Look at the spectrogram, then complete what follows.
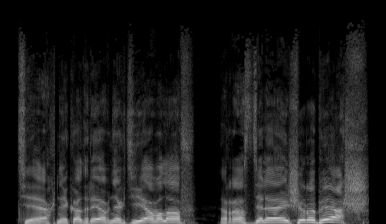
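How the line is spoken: Growling. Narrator (Russian): зарычал Тадзя

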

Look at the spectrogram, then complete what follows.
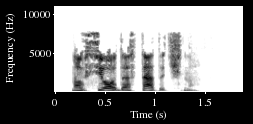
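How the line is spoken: Abruptly stopped laughing. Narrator (Russian): Он резко оборвал смех

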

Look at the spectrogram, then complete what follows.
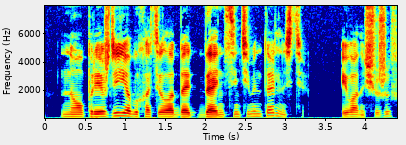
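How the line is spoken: Plain. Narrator (Russian): спросил Кортес

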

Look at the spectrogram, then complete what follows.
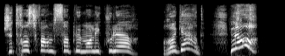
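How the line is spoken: Screamed. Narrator (French): hurla Camille

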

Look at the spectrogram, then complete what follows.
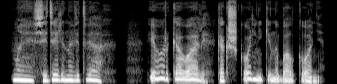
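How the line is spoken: Sleepy voice. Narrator (Russian): сонно говорила она

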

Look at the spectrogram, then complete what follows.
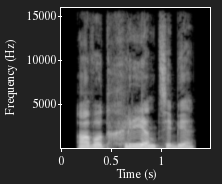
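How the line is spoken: Angry snapping retort. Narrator (Russian): Выходя из себя, огрызнулся я

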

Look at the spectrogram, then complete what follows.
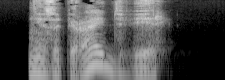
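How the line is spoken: Whisper. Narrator (Russian): шепнула

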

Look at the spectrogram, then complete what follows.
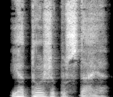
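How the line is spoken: Sighing. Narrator (Russian): вздохнула Эбби

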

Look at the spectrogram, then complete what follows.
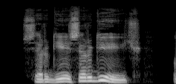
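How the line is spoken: Excited exclamation. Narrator (Russian): взволнованно воскликнул Бердышев

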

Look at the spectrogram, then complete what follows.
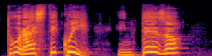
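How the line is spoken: Shouted. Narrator (Italian): gridò

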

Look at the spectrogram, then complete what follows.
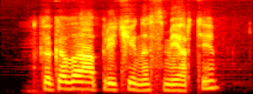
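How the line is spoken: Calm inquiry. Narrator (Russian): спокойно осведомился его светлость

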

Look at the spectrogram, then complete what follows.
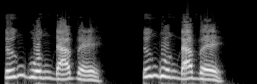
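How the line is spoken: Loud cry. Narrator (Vietnamese): gào to một tiếng

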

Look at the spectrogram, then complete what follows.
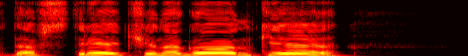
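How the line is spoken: Shouted. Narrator (Russian): крикнув

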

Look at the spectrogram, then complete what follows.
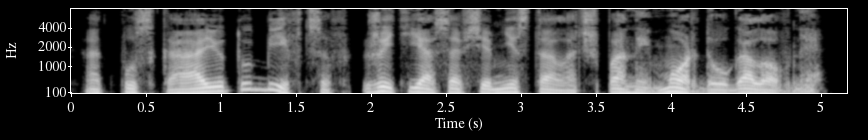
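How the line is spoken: Hissing. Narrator (Russian): одна из них вслед мне прошипела

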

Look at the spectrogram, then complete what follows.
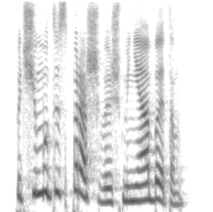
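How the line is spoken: Sharp question. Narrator (Russian): резко спросил Вигмар

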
